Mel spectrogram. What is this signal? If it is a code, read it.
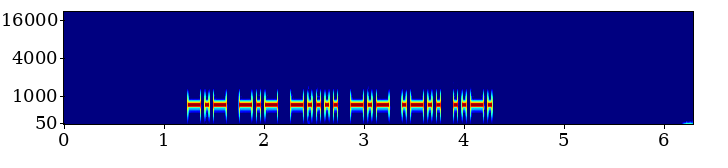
Morse code, heard as a keyed tone, about 28 wpm, 700 Hz. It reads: KK6KLF
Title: USA Call Signs - 6 Characters - 28wpm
